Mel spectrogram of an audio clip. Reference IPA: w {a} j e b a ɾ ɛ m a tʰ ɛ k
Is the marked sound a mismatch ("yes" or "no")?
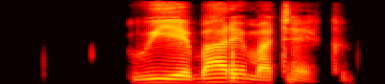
yes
